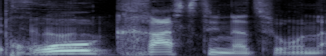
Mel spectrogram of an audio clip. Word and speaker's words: Prokrastination: Prokrastination, glaube ich, ohne R, oder? – Ich habe es immer mit zwei R's ausgesprochen, vielleicht war es falsch die ganze Zeit. – Prokrastination, also es ist anders als bei Aristokratie, da kommt nämlich kein R nach dem T.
